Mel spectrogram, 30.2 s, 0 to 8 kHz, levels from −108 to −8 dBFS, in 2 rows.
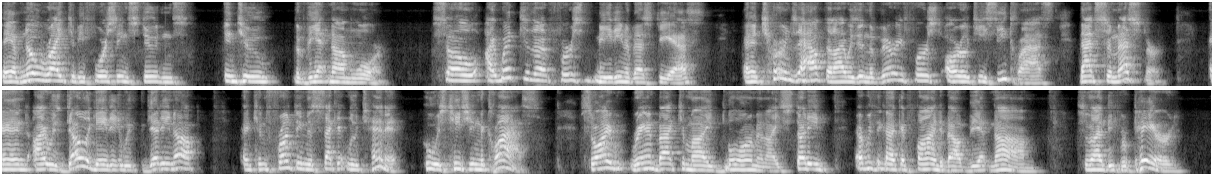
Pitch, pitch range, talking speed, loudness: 175 Hz, 160-200 Hz, 145 wpm, -19 LUFS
